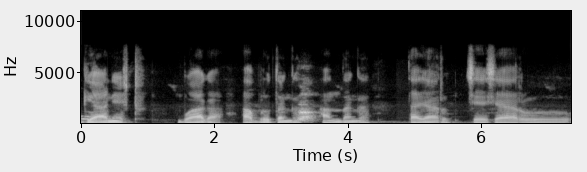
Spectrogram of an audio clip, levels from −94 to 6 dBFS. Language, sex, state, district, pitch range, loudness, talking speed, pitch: Telugu, male, Andhra Pradesh, Sri Satya Sai, 85-105 Hz, -18 LUFS, 50 wpm, 95 Hz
